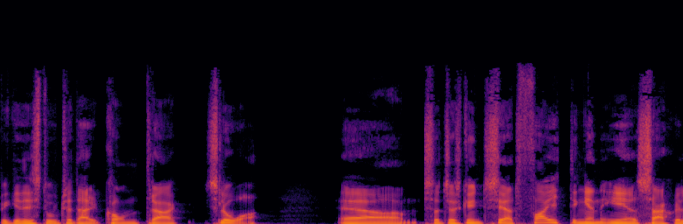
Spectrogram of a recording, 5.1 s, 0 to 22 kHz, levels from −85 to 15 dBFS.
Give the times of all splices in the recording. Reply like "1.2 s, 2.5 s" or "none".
3.2 s

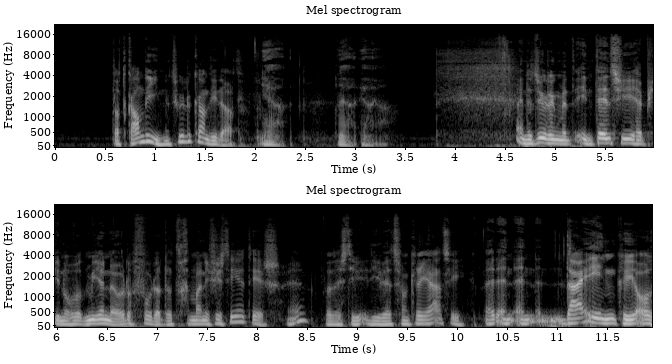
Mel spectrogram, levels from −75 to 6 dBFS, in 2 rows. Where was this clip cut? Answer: 3.2 s, 10.2 s

